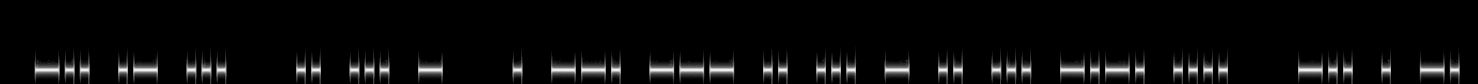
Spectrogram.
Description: Morse code, heard as a keyed tone, about 16 wpm, 680 Hz. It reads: DAS IST EGOISTISCH DEN
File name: Morsekurs / Witze / Witz 29. Juni 2021, 70 F80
